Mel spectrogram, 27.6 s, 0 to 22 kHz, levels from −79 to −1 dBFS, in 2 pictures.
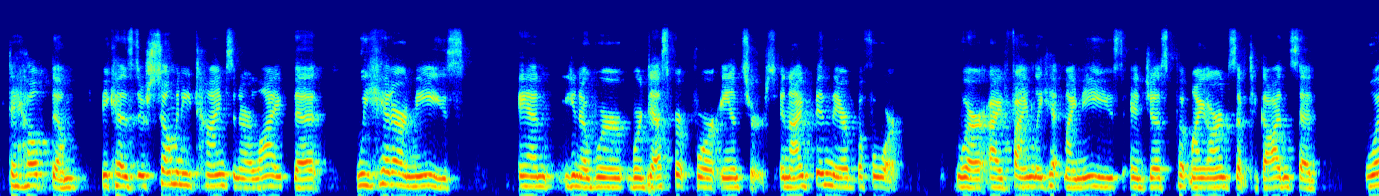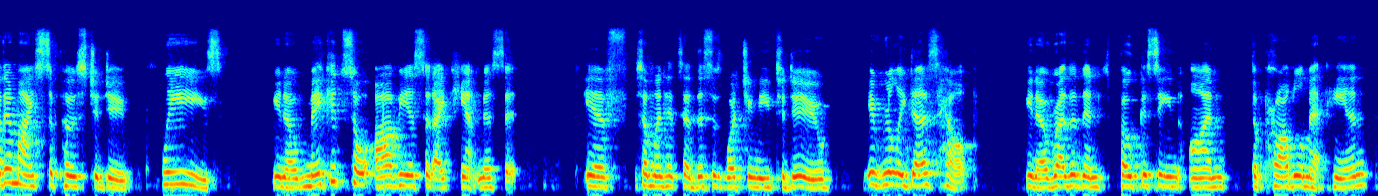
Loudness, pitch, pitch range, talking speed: -21 LUFS, 200 Hz, 185-220 Hz, 190 wpm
